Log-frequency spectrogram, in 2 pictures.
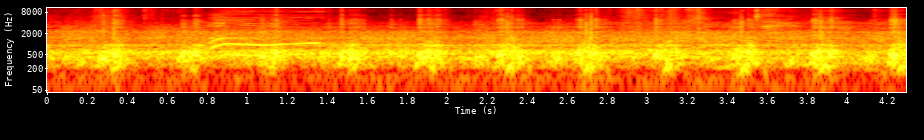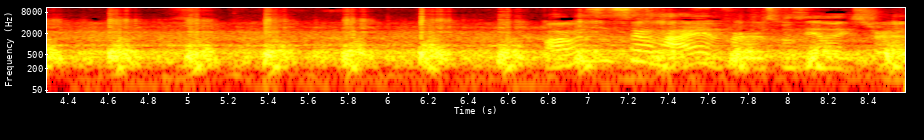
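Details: Fetal heartbeat at 23 weeks 4 days on Doppler: rapid, regular whooshing at about 150 beats a minute, starting very high then slowing as the Doppler settles on an average.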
